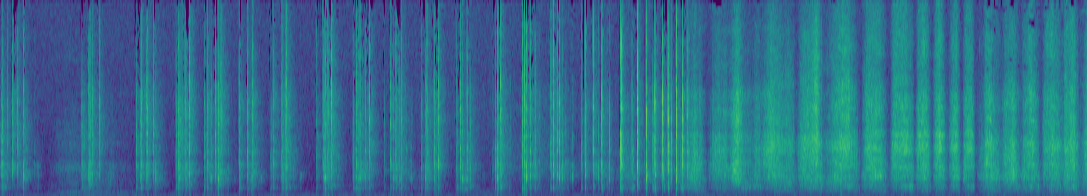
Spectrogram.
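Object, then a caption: Small cardboard box. Long nails scratch and rub across a small, hollow white cardboard box, producing quick, bright, dry scraping strokes with no ring. The strokes come in an uneven rhythm, bunch into a fast flurry around the middle, then settle into a denser, continuous rubbing texture.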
